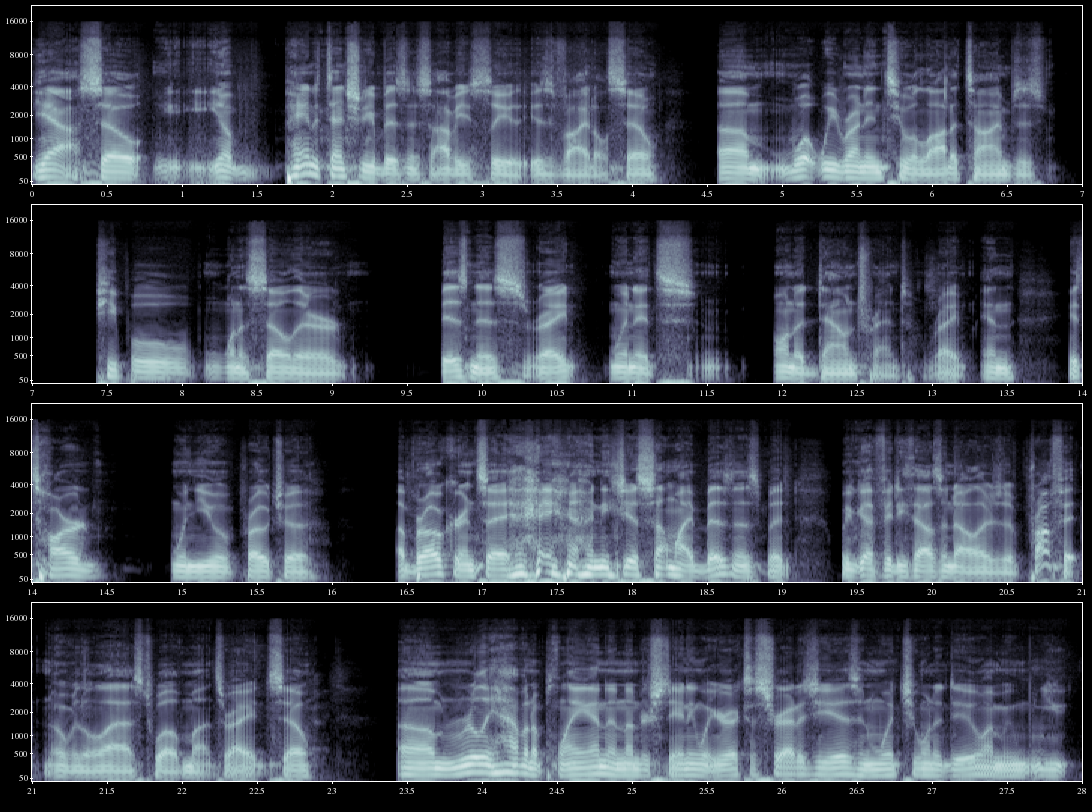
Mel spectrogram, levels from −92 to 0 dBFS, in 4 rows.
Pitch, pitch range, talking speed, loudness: 90 Hz, 80-105 Hz, 190 wpm, -19 LUFS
